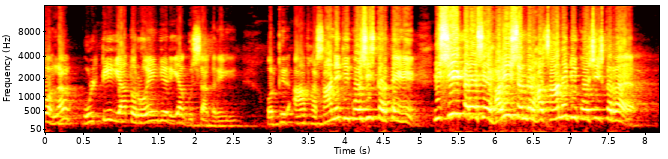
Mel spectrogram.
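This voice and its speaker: A male monk delivers a storytelling sermon with dramatic, emotional swings, often checking his listeners' agreement. His voice is high for a man and rings through a reverberant hall with a long tail. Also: fairly bright tone. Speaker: Jain monk preacher.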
